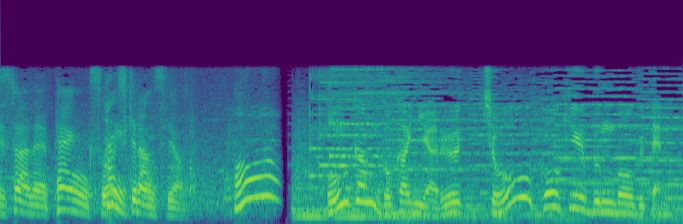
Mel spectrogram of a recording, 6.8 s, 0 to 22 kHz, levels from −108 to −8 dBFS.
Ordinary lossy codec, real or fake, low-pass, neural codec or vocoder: none; real; 7.2 kHz; none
